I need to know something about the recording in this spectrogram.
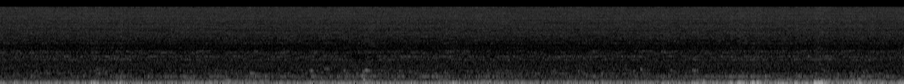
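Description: Quiet room tone: a steady faint hiss with a low hum. A few soft faint clicks come near the end.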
